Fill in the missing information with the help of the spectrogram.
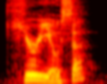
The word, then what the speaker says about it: Curiosa: One is Curiosa, which is a period piece erotic drama. – It's not the Mad Max spinoff about Furiosa. – It just rhymes. – It rhymes with Furiosa.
